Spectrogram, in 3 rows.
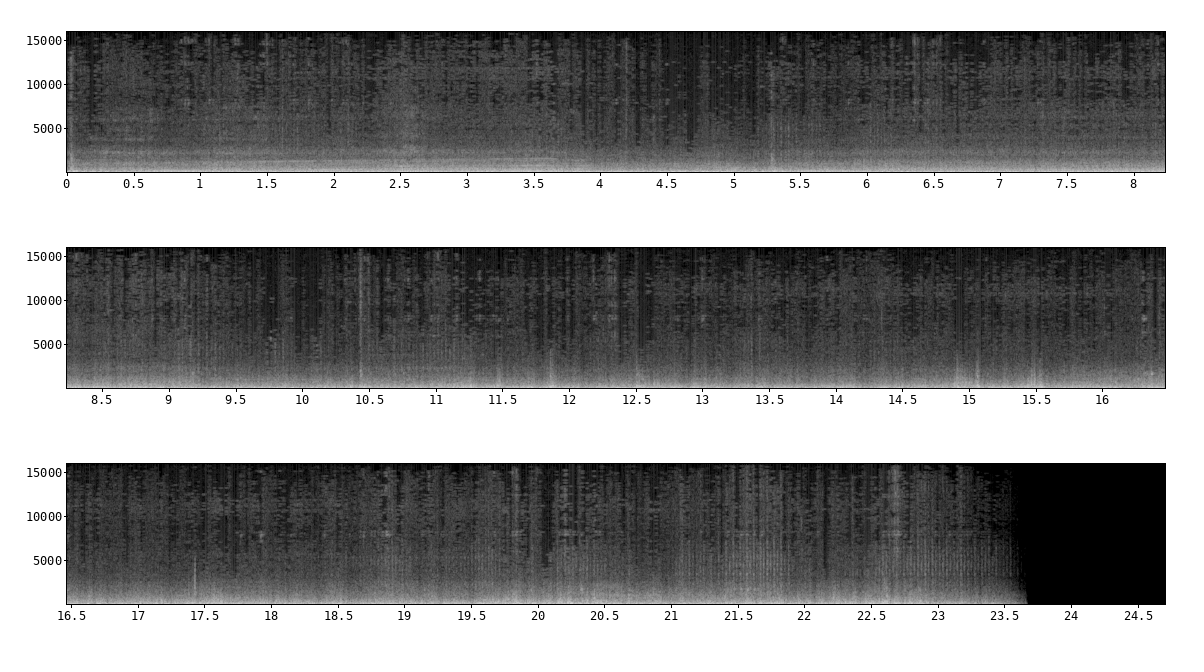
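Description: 1962 Corvette's numbers-matching 300 hp 327 cubic-inch V8 accelerating, its note rising in pitch over the first few seconds, then running on steadily as the car drives along. The sound cuts off suddenly near the end.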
